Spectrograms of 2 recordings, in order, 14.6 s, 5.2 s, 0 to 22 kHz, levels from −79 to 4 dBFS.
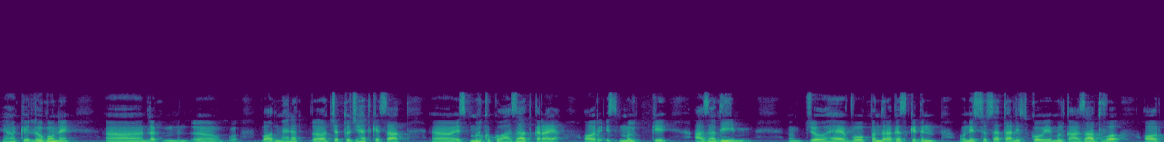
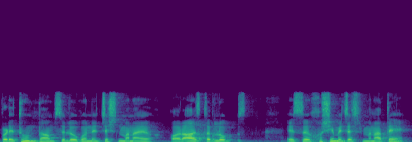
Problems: none marked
